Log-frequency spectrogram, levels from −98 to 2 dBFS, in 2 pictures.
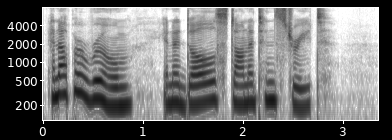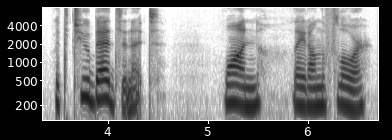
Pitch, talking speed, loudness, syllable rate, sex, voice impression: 220 Hz, 150 wpm, -16 LUFS, 4.5 syllables/s, female, feminine, adult-like, tensed, powerful, bright, clear, fluent, intellectual, friendly, elegant, lively, slightly sharp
